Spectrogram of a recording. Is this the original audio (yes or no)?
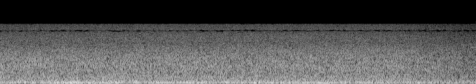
yes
